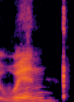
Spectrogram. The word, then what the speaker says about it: Nguyen: Do you say Win? How do you say Win, yeah, Win? win.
